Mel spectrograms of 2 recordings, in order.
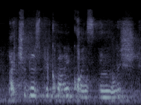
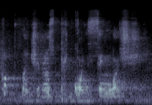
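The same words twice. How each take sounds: First: Higher, sing-song bragging mother, rising on only; mock proud parent. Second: Airy, whispered imitation of a bragging mother; mock proud parent. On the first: Mocking a mother boasting her children's English, higher and rising. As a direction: ham up the boast with a lifted tune. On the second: Mocking parents who brag about English, whispered. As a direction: sneer at the boast in a hushed put-on voice.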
